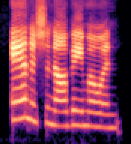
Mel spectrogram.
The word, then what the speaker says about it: Anishinaabe: Anishinaabe Anishinaabe.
